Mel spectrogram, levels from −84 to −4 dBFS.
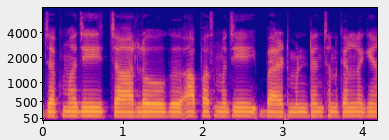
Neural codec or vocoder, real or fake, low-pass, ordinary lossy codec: none; real; 7.2 kHz; none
